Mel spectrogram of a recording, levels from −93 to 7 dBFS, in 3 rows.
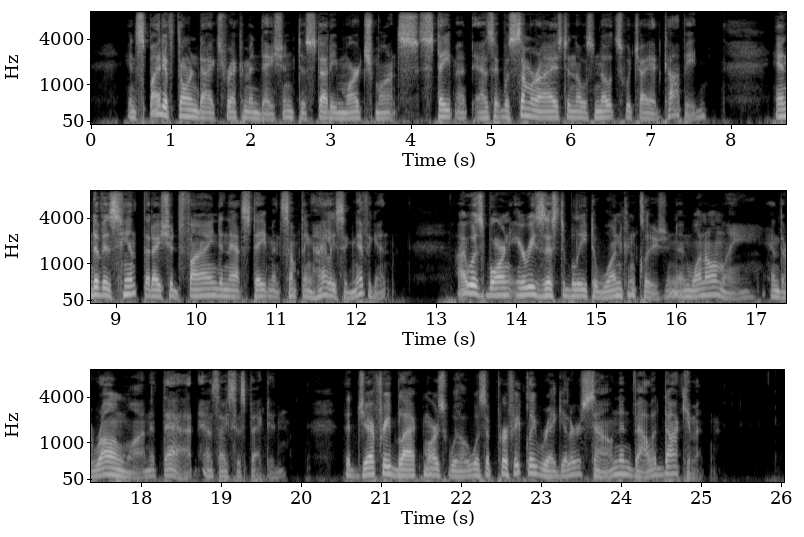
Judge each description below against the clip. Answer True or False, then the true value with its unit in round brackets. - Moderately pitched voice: False (120 Hz)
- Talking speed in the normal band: True (150 wpm)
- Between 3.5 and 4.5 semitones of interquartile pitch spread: True (4.1 semitones)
